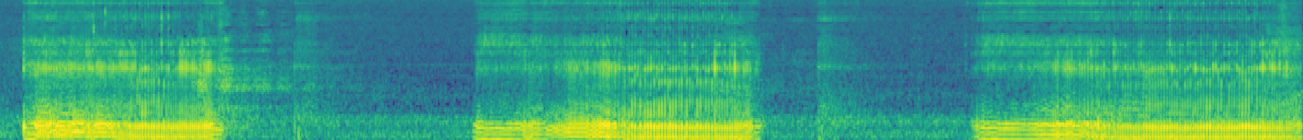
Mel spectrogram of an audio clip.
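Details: Male, very tired and sleeping, snoring: three long, loud, rattling snores about every three seconds with quieter breathing between them, no clear wheeze.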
